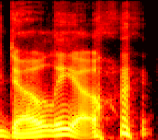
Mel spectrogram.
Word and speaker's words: doleo: the leo wrong but how does it spell dolio leo d-o-l-e-o it's literally doe leo anyway uh but um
